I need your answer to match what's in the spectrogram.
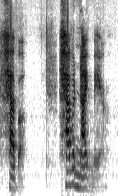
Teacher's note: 역시 have a 안 하고 연음으로 붙여지죠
